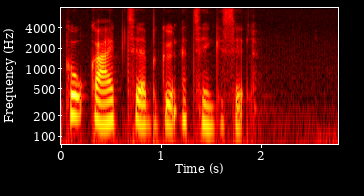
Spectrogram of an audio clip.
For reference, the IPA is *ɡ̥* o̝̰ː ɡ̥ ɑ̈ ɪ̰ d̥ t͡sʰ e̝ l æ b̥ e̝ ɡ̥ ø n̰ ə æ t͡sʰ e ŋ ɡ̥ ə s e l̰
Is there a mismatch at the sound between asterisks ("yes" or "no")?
no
